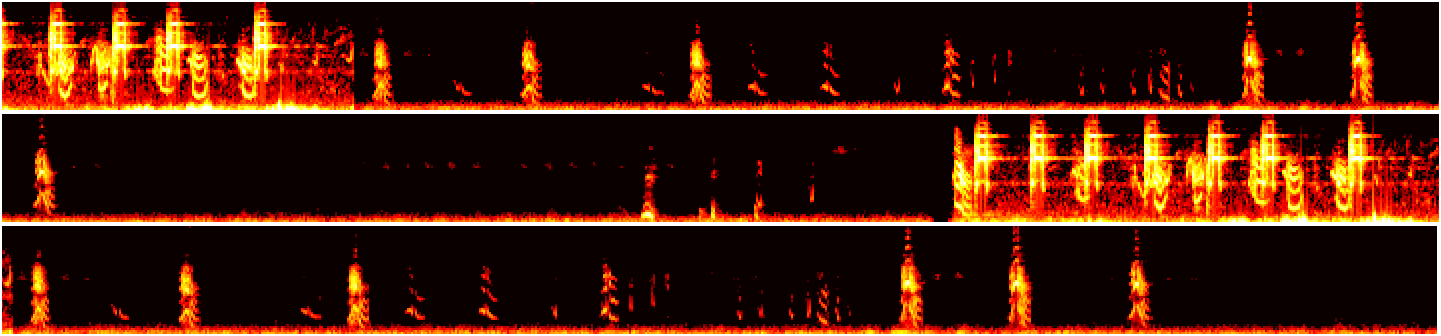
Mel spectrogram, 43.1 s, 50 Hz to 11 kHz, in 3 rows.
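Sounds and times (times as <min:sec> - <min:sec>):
francolin calling: 0:00.0 - 0:03.5, 0:23.9 - 0:28.8
low rumble: 0:01.3 - 0:03.4, 0:26.5 - 0:28.7.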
